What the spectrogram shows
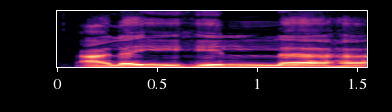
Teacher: ومن اوفى بما عاهد عليه الله حيث قراها ورش بكسر الهاء ويلزم من كسر الهاء هنا يلزم ترقيق لام الجلال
